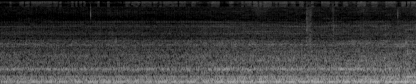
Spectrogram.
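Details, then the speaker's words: Air conditioner with 7.2 oz of R22, blowing less cold than before: steady low hum with a faint rough buzz over the fan's rush; compressor sounds worn, possibly a lubrication issue suspected, cause unclear. "The compressor also sounds like it's seen better days. It's not just the fan."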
